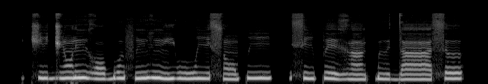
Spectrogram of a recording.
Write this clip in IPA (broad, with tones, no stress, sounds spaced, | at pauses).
t͡ʃ i˧ d͡ʒ ɔ̃˦ ɾ ĩ˦ ɣ ɔ˨ ɡʷ ɨ˧ f ĩ˨˦ ɣ ĩ˦˨ j u˧ w i˧ s ɔ̃˨ p i˦ | s i˧ p e˦˨ ɣ ã˨ k͡p ɨ˨ d aː˨ s ə˦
